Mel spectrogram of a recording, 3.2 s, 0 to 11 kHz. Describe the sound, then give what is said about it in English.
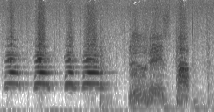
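A locomotive whistle blown by the engineer gives four short, evenly spaced toots, followed by longer wavering, wailing tones over a low rumble, with a slightly muffled, old-recording quality, from a Decca 78 record of a polka song. “They kept singing and they wouldn't stop till the engineer blew his whistle.”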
